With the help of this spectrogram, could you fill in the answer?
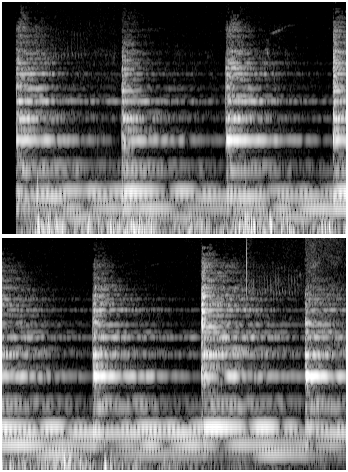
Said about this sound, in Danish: bare en enkelt kirkeklokke kan der jo være smæk på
